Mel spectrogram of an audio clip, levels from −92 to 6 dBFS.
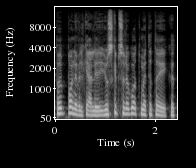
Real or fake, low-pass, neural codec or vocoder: fake; 14.4 kHz; vocoder, 44.1 kHz, 128 mel bands every 512 samples, BigVGAN v2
